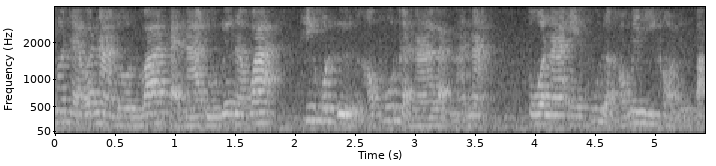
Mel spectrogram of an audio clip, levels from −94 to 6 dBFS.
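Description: Nothing goes wrong here, just speech coming down a call line with the top end rolled off at 4 kHz, which fits a G.711 A-law link doing its ordinary job.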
